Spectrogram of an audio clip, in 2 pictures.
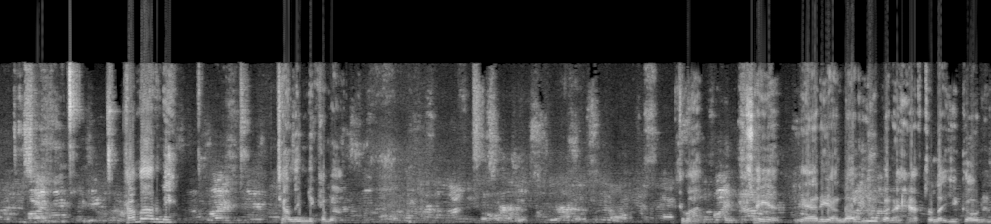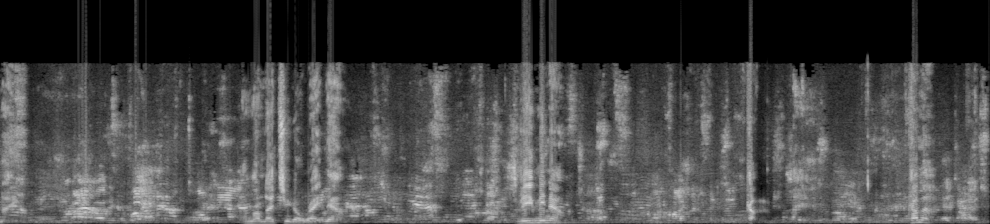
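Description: Several young adults chatter loudly over one another close by.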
